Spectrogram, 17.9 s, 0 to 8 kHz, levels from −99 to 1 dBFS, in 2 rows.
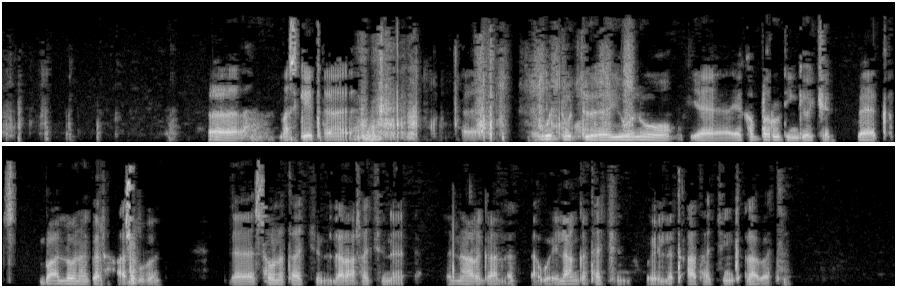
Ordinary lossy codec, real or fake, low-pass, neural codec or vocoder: MP3, 32 kbps; real; 7.2 kHz; none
